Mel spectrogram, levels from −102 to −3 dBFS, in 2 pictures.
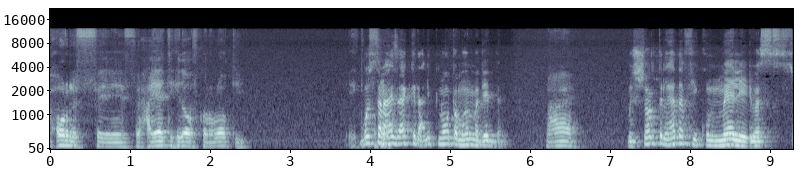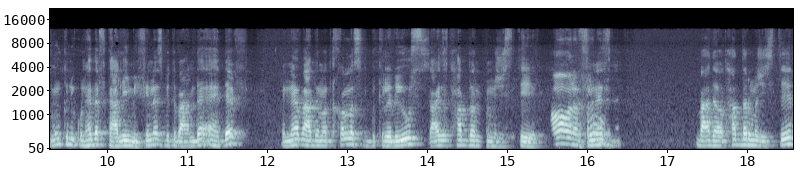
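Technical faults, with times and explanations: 4.34–4.49 s and 15.53–15.6 s, speech suppressed in double talk: the speech dips by about 20 dB for 150 ms, then about 10 dB for 70 ms. This is likely the echo canceller ducking everything while both ends talked at once.
11.73, 14.99–15.1 and 16.22–16.41 s, echo leak: a faint copy of the speech returns 217–218 ms late, at about 35, 30, then 20 dB below the speech. That is likely loudspeaker pickup the far-end canceller didn't fully remove.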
